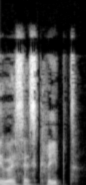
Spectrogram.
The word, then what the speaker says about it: Scrypt: Les caractéristiques notables de Dogecoin, qui utilise l'algorithme Scrypt, prononcé ES Scrypt, sont son prix bas et son offre illimitée.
